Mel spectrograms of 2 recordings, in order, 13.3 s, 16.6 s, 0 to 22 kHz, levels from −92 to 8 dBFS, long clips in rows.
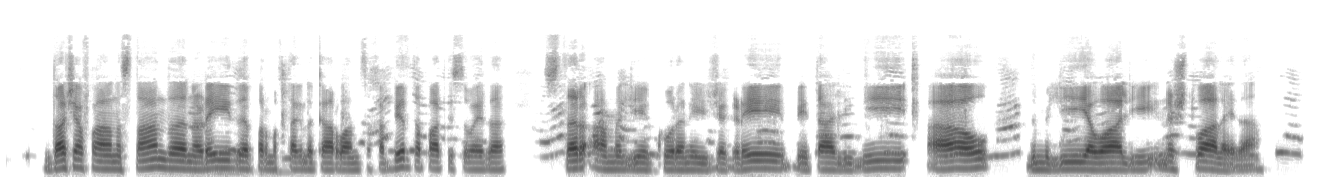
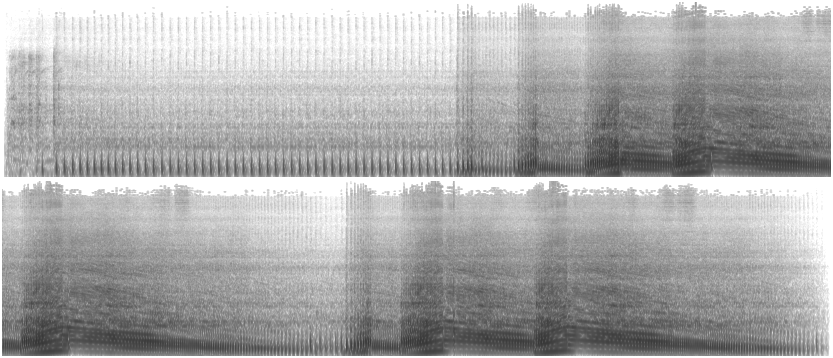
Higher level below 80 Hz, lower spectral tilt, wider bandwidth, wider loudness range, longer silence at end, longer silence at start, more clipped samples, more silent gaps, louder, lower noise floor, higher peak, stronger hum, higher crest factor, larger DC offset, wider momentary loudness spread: second, -70 dBFS vs -34 dBFS; about the same, -5.5 dB/octave vs -6 dB/octave; second, 10.5 kHz vs over 20 kHz; second, 4 LU vs 19 LU; about the same, 0.3 s vs 0.3 s; first, 0.45 s vs 0.1 s; neither; neither; second, -27 LUFS vs -18 LUFS; first, -46 dBFS vs -40 dBFS; second, -8 dBFS vs 0 dBFS; neither; about the same, 18 dB vs 20 dB; neither; second, 12 LU vs 21 LU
